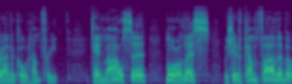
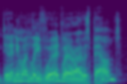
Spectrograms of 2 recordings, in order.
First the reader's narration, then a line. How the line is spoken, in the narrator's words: Marberton laughed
